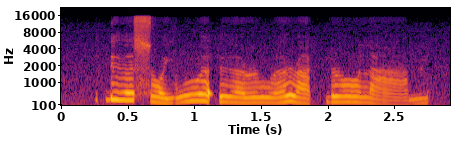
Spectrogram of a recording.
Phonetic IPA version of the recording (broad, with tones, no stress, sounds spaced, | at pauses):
ɗ ɨ˧ ə̯ s o˨˩˨ j w u˧ ə̯ ʔ ɨ˨˩ ə̯ ɹ u˨˩˦ ə̯ ɹ a˨˩ k̚ ɹ o˧ l a˨˩˦ m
